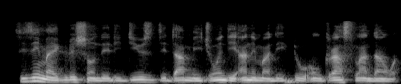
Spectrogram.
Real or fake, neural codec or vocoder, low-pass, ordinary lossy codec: fake; codec, 16 kHz, 0.9 kbps, LongCat-Audio-Codec; none; none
